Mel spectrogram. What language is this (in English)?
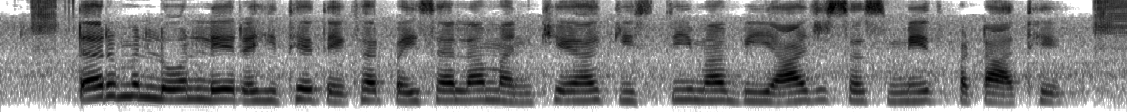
Chhattisgarhi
